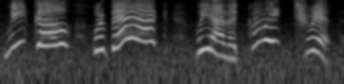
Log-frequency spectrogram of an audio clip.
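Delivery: calling out excitedly. Acted. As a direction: shout happily to announce you're back. Arriving back, calling to Miko.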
